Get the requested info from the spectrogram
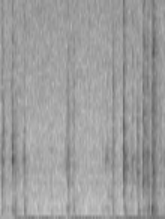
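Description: Computer keyboard typing: a faint, irregular run of soft key clicks as code is entered.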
